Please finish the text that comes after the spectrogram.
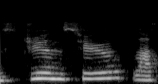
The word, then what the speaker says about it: Xu: Hi everyone, my name is Jun Su. Last name is spelled XU and I was born on February 10, 1984.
